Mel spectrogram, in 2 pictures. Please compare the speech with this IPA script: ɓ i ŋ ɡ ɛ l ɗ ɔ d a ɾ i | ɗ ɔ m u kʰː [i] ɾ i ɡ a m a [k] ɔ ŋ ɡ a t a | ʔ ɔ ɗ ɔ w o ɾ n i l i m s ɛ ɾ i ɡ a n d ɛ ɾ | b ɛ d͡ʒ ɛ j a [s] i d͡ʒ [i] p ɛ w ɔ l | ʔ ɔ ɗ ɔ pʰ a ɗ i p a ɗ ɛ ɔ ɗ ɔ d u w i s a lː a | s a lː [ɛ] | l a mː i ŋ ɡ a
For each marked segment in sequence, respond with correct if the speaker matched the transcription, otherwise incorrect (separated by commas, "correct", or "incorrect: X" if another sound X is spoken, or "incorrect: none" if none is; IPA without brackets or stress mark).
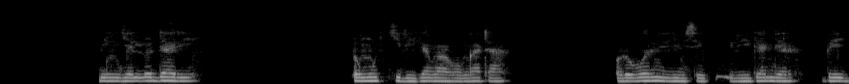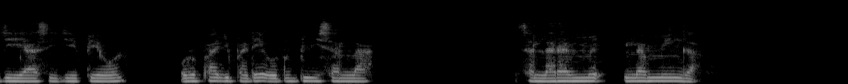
correct, correct, correct, incorrect: ɛ, incorrect: a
